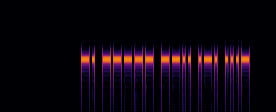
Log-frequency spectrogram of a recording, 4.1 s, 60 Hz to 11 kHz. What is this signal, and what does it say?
Morse code, heard as a keyed tone, about 30 wpm, 700 Hz. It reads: N0ZRV
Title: USA Call Signs - 5 Characters - Repeated 3x - 30wpm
